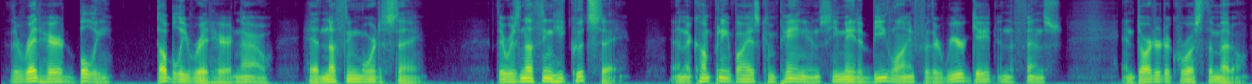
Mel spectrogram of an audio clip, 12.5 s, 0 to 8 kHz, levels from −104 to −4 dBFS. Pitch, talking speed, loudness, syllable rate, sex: 95 Hz, 195 wpm, -21 LUFS, 5.9 syllables/s, male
